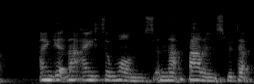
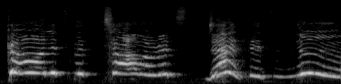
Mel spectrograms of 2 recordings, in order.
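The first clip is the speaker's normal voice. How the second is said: panicked; 7 dB louder, slower than usual. Retold or imitated. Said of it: "A lot of people are like".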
